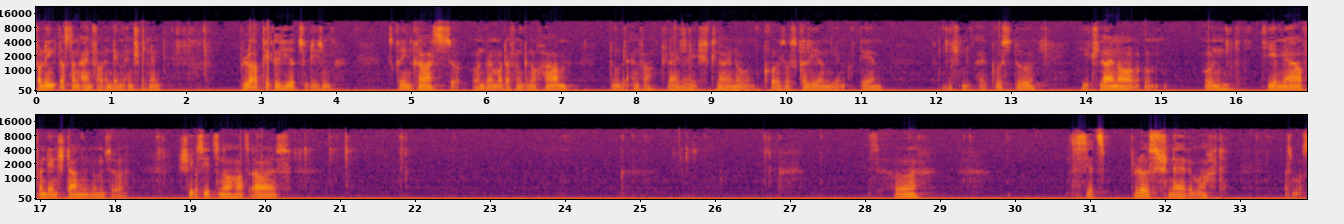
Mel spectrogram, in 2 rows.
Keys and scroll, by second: 0.0 ctrl+d, 5.8 ctrl+d.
